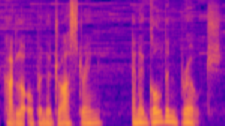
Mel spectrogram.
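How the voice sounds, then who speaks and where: A man narrating a scripted dramatic story deliberately, with suspenseful pauses. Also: sits low, a bit bright, faint music behind.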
